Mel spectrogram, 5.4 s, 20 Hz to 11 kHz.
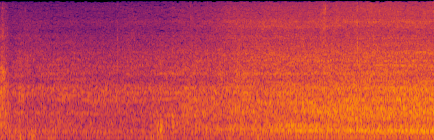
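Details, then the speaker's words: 1997 Lincoln Continental after a burnt spark plug wire was taped over: steady, even running with the puffing, thumping misfire gone; normal idle after the repair. "so let's try her out oh that sounds better already no more little puffy sound"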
